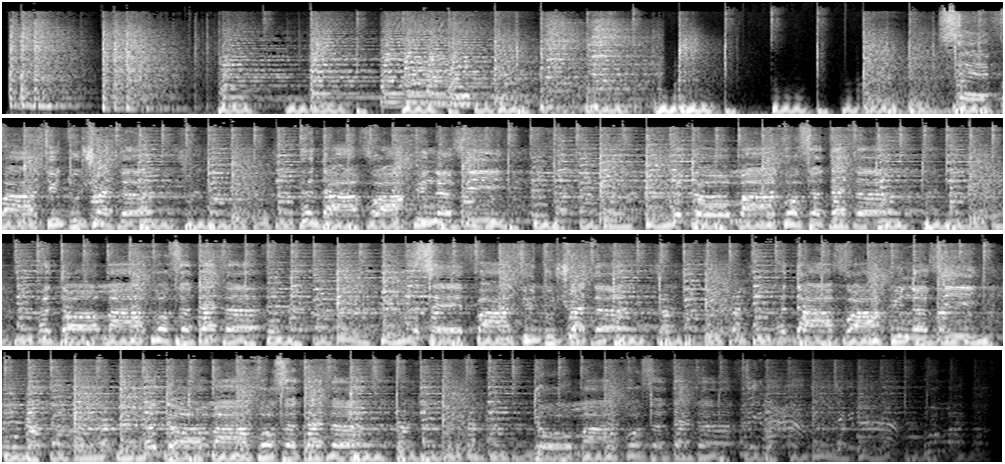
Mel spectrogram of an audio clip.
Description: Reggae rub a dub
